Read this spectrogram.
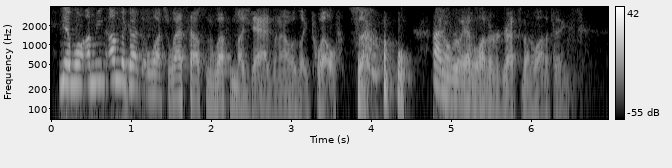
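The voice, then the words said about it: Congested voice from a cold. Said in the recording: “I'm very sick. I have a cold. I'm going to have to go blow my nose”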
